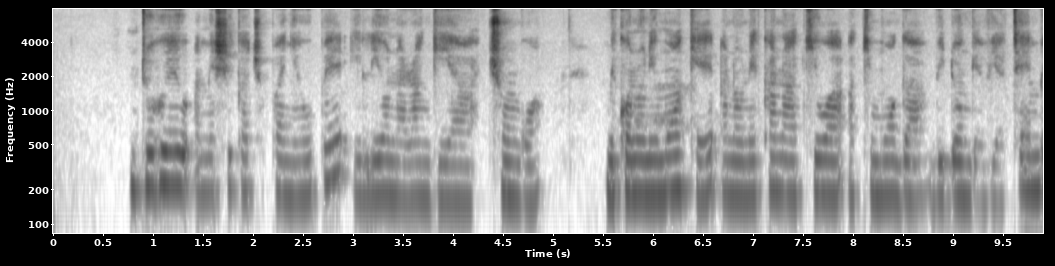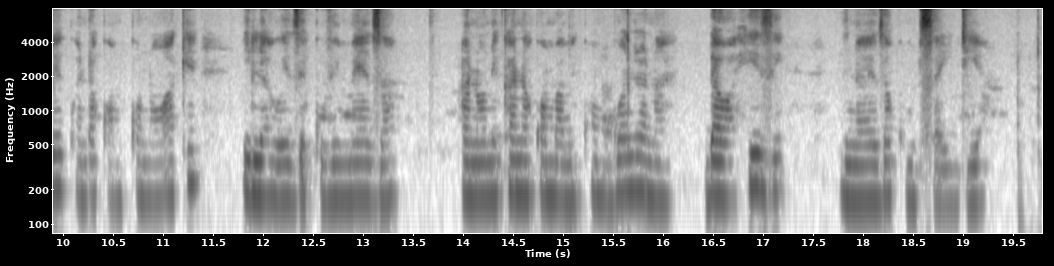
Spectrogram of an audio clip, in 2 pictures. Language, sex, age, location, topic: Swahili, female, 25-35, Kisii, health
